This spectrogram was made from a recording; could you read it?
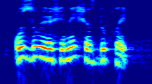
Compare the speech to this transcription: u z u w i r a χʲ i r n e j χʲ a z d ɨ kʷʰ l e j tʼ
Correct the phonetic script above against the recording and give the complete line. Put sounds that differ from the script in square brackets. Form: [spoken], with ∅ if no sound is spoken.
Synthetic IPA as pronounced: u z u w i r a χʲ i [∅] n e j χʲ a z d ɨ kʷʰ l e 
